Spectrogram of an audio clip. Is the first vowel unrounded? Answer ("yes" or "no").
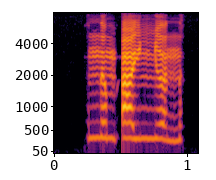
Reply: yes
